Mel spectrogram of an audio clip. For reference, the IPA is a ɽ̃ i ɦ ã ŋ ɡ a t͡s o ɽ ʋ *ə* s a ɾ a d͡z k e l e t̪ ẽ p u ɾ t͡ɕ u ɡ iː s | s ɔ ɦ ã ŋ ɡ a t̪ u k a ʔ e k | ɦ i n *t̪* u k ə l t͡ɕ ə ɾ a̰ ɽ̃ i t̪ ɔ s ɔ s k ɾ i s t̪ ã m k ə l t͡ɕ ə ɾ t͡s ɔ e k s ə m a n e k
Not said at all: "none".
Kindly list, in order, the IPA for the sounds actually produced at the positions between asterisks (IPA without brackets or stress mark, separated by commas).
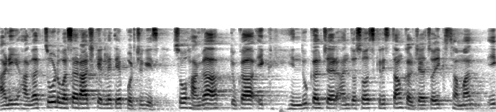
ə, d̪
